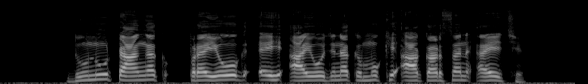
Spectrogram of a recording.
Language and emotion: Maithili, neutral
